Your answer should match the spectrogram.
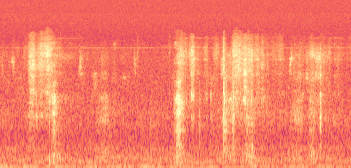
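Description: Faint scratching of a pointed metal sculpting tool drawing feather lines into a small piece of clay, in a few short strokes about half a second in and again between two and three seconds.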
